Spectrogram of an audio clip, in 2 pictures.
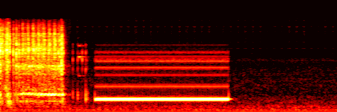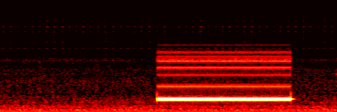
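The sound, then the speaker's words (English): A short burst of clattery noise from a telephone being dialed to call the operator, then two long, steady electronic ringing tones on the line, each about two seconds and separated by a few seconds of quiet. “I'll call the operator again.”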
